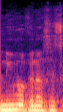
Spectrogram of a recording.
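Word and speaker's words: pneumoconiosis: कोलेजिनियस का मतलब क्या होता है और न्यूमोकिनोसिस क्या होता है? निमोनिया है ना, तो वो पी साइलेंट है इसका।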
